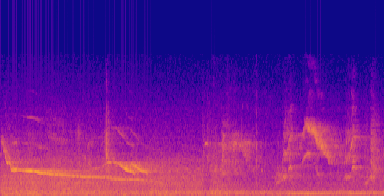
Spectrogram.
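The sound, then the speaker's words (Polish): A starling gives its signature intro whistle, a long, clear whistle that slides downward in pitch, followed by several shorter, higher whistles and chirps over a steady background hiss. “Dżingiel Polskiego Radia Rzeszów na pewno wszyscy dobrze znają, a u szpaków jest to gwizd w górę albo gwizd w dół.”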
